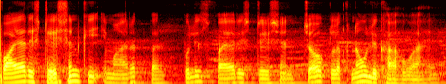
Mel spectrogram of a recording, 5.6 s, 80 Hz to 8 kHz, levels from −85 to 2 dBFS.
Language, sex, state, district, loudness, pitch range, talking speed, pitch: Hindi, male, Uttar Pradesh, Lucknow, -20 LUFS, 110-140 Hz, 140 wpm, 120 Hz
